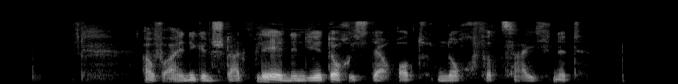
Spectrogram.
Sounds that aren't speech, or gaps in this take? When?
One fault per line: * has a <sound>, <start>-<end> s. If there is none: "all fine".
all fine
